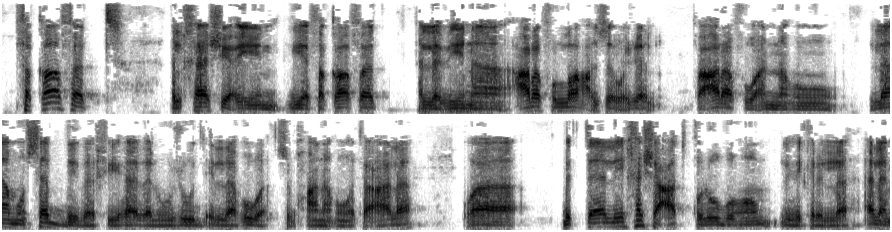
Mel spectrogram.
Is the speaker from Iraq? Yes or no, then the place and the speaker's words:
no; Lebanon; مثلا عندنا في لبنان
